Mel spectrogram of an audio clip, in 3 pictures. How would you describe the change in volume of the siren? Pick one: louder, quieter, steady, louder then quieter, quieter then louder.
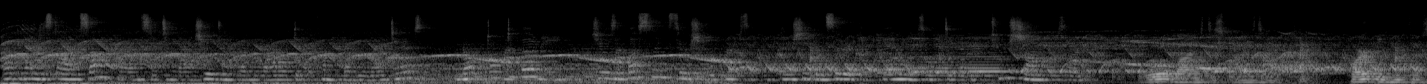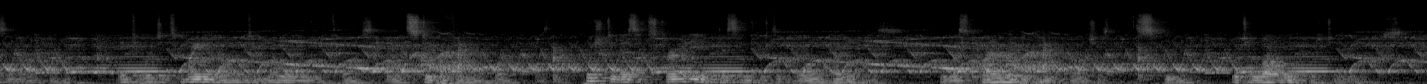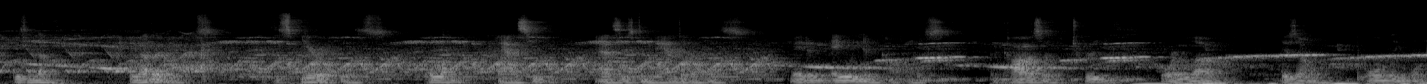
steady.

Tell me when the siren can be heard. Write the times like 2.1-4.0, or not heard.
0.0-42.7.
